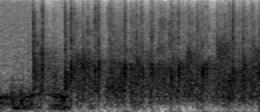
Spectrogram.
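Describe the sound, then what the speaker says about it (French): Applause breaks out from the audience at a political rally in the Democratic Republic of Congo. It starts with a low rumble of voices, then dense, steady clapping fills the rest of the moment. "on doit vous applaudir aussi"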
